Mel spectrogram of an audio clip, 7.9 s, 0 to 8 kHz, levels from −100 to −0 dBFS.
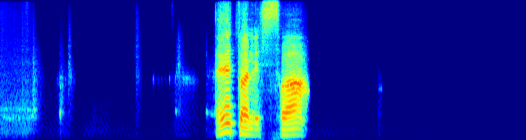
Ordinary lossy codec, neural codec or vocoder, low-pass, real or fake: none; codec, 16 kHz, 0.5 kbps, X-Codec, HuBERT features, trained on general audio; none; fake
